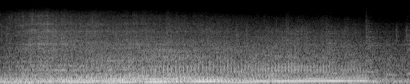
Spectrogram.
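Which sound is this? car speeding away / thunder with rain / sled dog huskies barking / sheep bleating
car speeding away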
